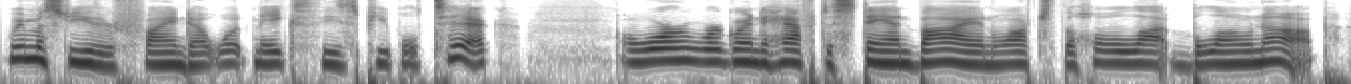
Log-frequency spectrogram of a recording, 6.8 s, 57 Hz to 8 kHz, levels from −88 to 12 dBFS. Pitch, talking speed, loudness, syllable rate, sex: 195 Hz, 220 wpm, -17 LUFS, 5.3 syllables/s, female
